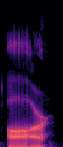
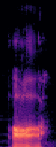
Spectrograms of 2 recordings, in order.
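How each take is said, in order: First: It is said with a closed mouth. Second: It is said with a very open mouth.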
